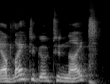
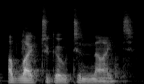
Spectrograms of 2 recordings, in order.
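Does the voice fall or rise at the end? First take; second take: rise; fall. First: The voice rises at the end. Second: The voice falls at the end.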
